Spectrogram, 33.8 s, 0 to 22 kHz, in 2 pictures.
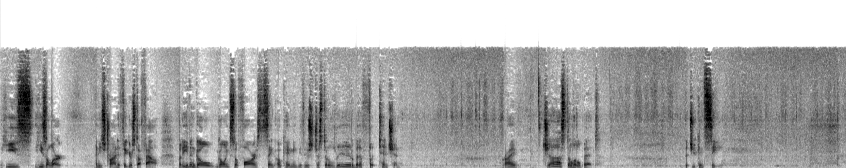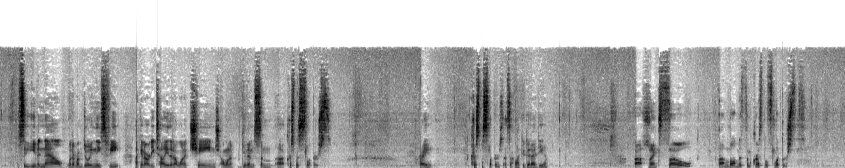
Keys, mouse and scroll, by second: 0.1 space, 11.0 space, 17.7 space, 22.0 space, 27.6 space.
